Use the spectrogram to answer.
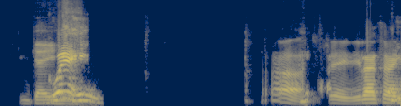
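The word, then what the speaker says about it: Guéhi: Mark Guhai. You need to stop savaging people's name. How do you pronounce his name? Guehi.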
